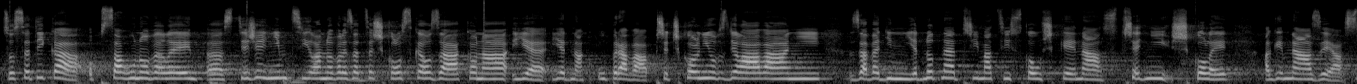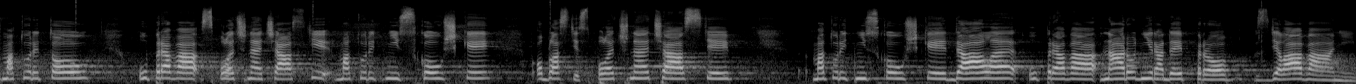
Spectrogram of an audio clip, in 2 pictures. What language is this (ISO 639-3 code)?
ces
